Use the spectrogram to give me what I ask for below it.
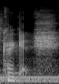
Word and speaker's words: Cricut: how you say it I want to say circuit but I think it's Cricut and I used that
